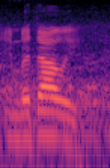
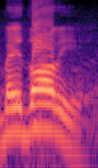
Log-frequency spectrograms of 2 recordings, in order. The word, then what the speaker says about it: Baydawi: Imam Badawi. who? Right. Baydawi.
